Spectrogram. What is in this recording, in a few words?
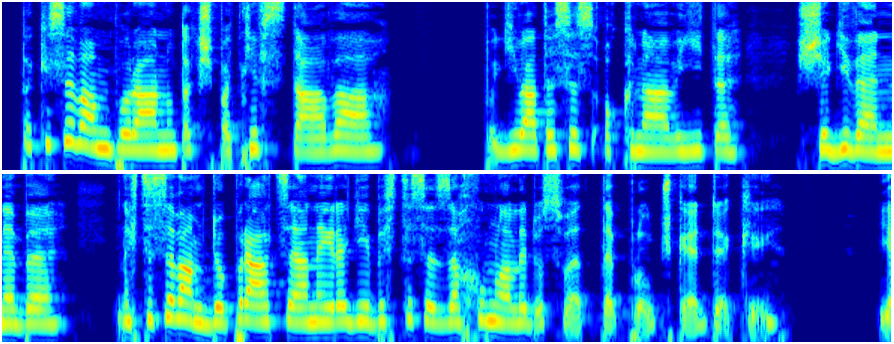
female czech voice over character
